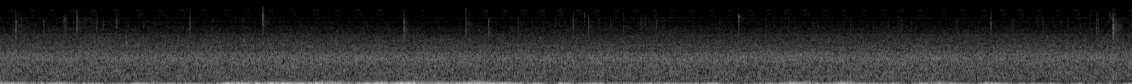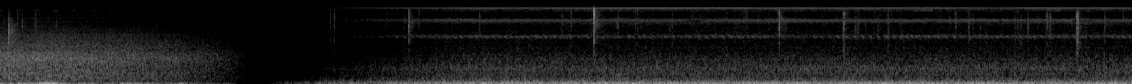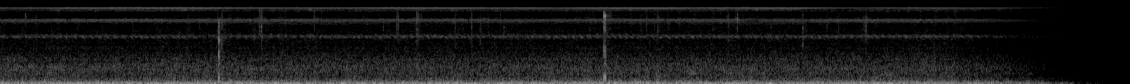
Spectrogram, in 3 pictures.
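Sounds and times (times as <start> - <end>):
insects trilling: 14.4 - 33.5
sharp pops: 28.6 - 28.9.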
